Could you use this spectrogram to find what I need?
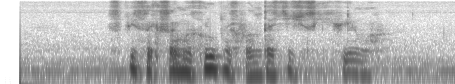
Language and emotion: Russian, sad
